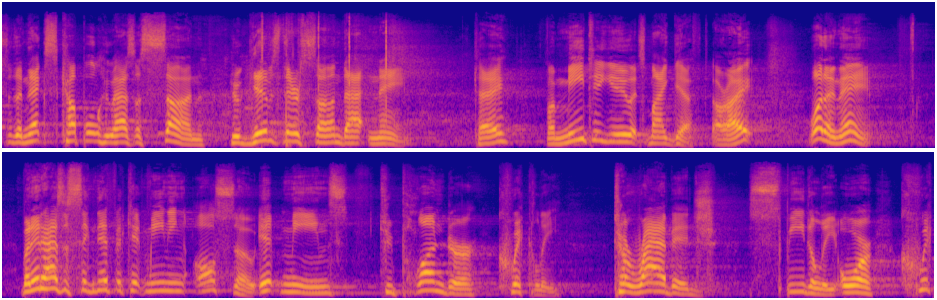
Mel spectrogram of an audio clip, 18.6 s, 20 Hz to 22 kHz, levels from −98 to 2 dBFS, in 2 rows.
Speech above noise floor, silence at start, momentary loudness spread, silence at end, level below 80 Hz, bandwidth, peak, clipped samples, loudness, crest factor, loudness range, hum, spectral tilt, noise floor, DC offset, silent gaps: 29 dB; 0 s; 16 LU; 0 s; -76 dBFS; 16 kHz; -4 dBFS; under 0.1%; -21 LUFS; 18 dB; 3 LU; none; -4 dB/octave; -50 dBFS; under 0.1%; none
